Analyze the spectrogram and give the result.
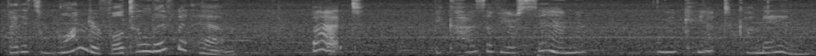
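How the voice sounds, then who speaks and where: There is background noise as a woman on the high side reads a story to small children. Her delivery is expressive and deliberate, built on simple phrases and dramatic pauses.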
